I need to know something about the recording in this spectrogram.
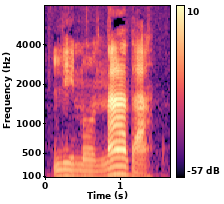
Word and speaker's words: limonada: Same thing with limonada. Limonada on the next to last.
